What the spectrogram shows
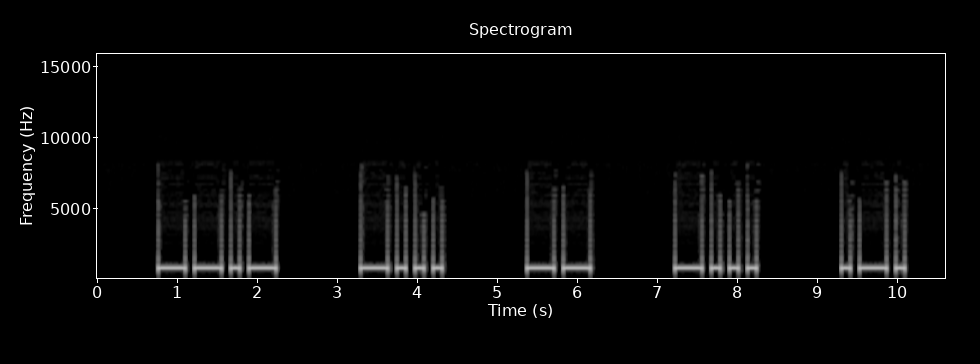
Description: Morse code, heard as a keyed tone, about 10 wpm, spaced as for 6 wpm, 800 Hz. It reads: QBMBR
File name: LEZIONI / 5 LBVC / 5 LB ws 10wpm 3616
